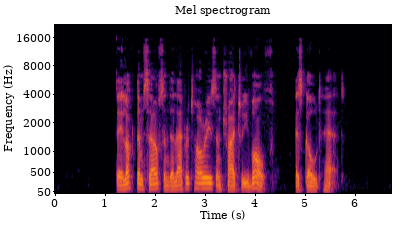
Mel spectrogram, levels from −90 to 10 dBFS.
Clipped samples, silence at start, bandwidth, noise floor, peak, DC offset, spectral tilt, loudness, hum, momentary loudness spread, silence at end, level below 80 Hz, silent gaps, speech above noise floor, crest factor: under 0.1%; 1.2 s; 16 kHz; -86 dBFS; -2 dBFS; under 0.1%; -5 dB/octave; -21 LUFS; none; 8 LU; 1 s; -58 dBFS; none; 65 dB; 20 dB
